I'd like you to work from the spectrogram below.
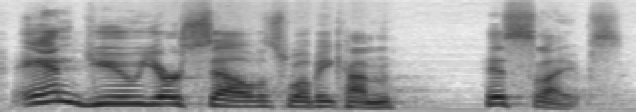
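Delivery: usual speaking voice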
